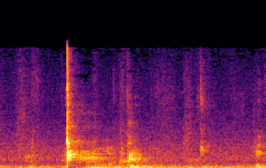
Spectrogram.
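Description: A single sharp click about half a second in, with a few much fainter ticks after it, over a low steady hum.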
